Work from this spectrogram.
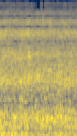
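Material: Nothing is struck.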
